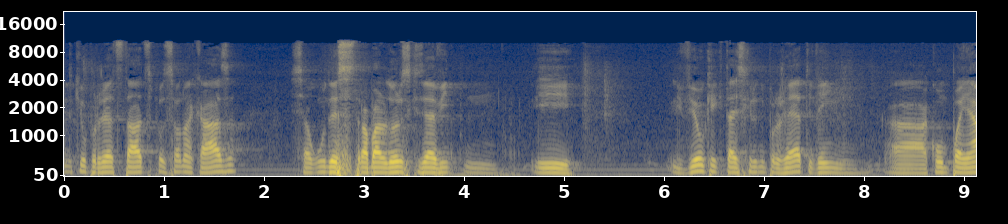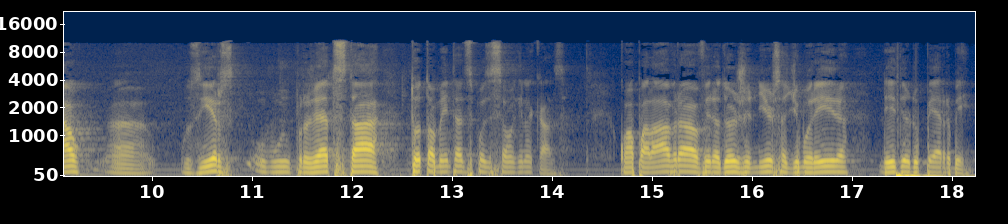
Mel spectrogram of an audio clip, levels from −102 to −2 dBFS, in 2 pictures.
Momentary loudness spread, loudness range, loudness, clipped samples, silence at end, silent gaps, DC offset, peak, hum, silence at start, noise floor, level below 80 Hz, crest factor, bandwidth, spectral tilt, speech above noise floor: 16 LU; 7 LU; -21 LUFS; under 0.1%; 0 s; none; under 0.1%; -4 dBFS; none; 0 s; -53 dBFS; -34 dBFS; 16 dB; 11 kHz; -7 dB/octave; 33 dB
